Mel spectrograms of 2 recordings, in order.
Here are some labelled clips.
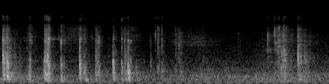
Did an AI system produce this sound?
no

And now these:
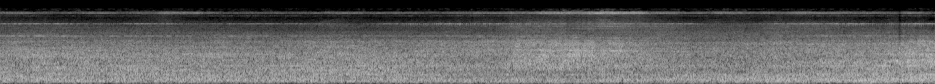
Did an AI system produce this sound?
no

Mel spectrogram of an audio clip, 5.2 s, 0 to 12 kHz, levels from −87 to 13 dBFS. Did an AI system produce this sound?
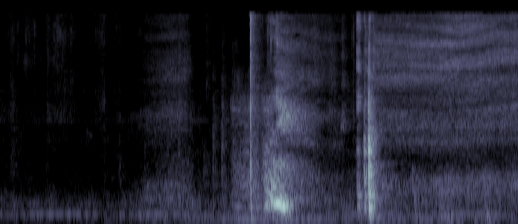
no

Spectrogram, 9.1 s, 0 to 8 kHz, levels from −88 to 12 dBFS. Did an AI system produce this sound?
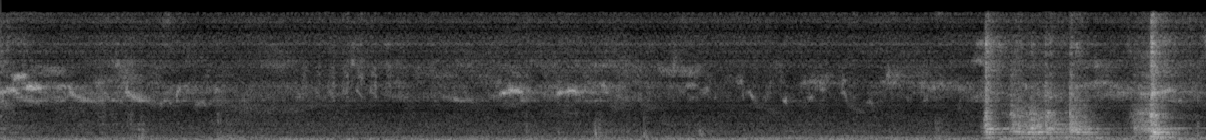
yes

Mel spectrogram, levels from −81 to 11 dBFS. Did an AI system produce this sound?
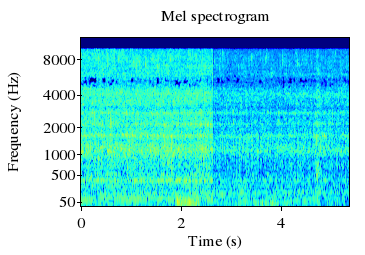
yes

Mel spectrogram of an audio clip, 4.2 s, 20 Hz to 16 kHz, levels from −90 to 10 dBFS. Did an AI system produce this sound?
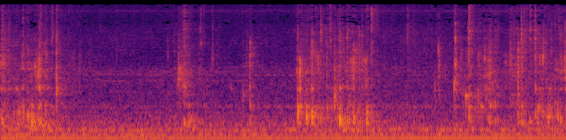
no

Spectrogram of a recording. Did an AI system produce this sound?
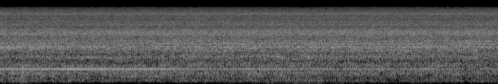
no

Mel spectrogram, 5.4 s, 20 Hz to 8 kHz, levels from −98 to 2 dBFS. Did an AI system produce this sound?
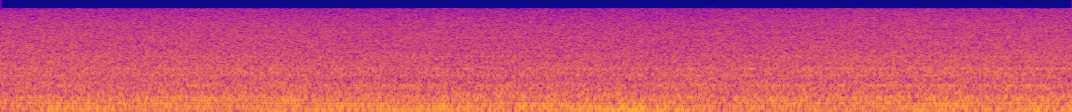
no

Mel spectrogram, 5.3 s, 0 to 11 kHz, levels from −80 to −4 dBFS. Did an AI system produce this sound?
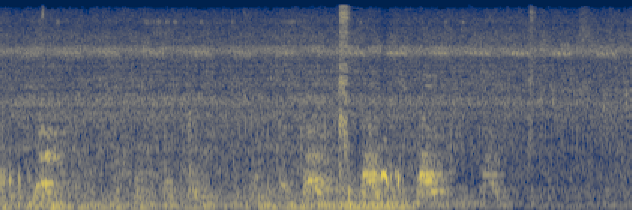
no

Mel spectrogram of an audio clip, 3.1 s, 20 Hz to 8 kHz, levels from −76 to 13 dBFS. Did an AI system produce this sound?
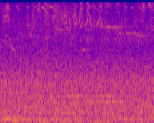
no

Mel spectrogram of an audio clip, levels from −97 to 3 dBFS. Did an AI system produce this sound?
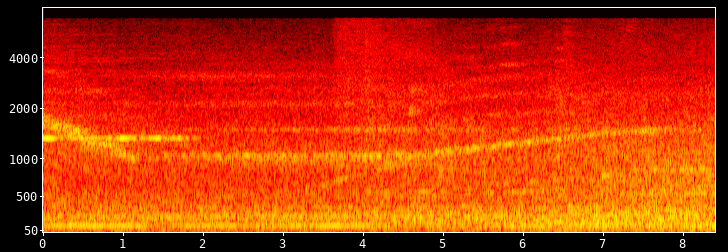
no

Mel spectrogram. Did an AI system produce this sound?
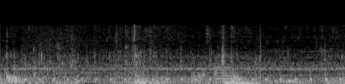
no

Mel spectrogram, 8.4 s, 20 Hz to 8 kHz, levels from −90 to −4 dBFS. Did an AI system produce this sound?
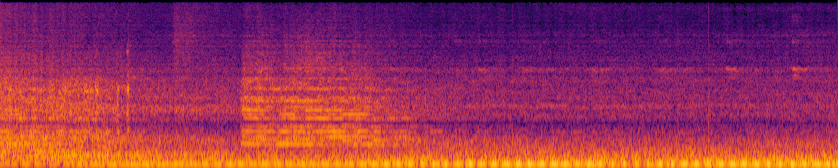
yes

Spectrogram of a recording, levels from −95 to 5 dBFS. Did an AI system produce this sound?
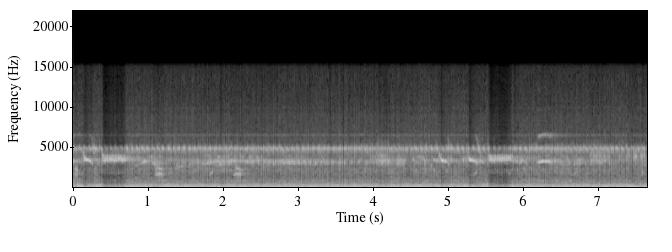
yes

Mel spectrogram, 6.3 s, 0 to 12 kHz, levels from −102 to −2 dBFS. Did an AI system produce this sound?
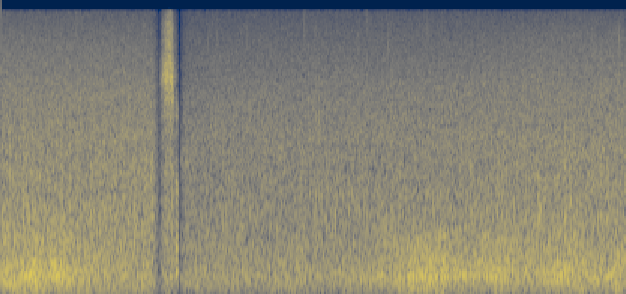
no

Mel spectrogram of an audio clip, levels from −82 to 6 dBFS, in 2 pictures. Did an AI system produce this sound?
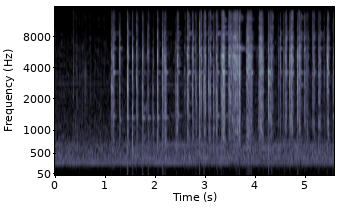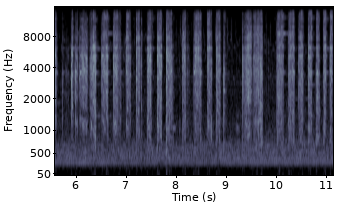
no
